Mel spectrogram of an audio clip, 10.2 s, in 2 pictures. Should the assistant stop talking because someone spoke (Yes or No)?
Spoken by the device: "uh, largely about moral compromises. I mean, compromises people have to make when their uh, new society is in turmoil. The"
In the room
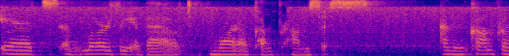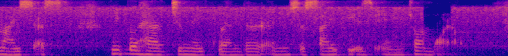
No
